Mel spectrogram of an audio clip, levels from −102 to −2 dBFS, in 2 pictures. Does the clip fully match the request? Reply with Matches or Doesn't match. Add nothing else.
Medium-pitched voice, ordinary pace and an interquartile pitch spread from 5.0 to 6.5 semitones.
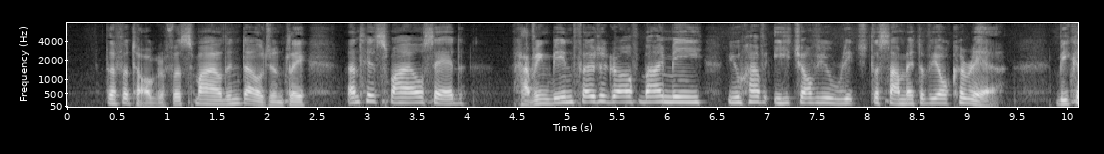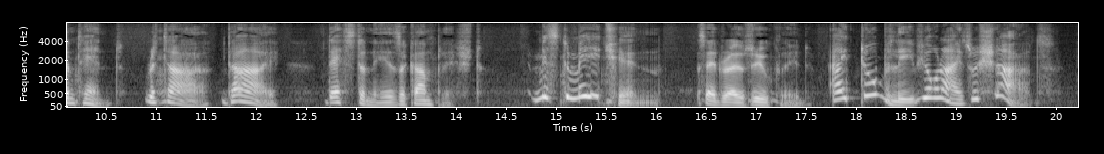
Doesn't match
